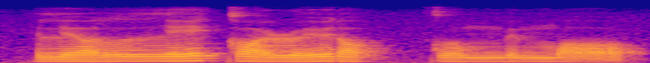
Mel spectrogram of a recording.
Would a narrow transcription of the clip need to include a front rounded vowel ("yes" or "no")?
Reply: yes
